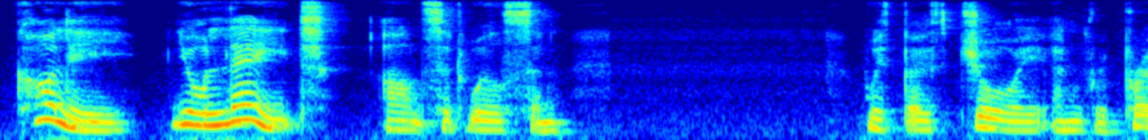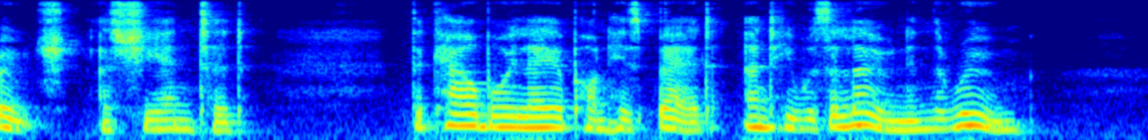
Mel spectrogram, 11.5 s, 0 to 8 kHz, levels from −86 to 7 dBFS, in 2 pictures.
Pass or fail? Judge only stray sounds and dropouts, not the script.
pass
